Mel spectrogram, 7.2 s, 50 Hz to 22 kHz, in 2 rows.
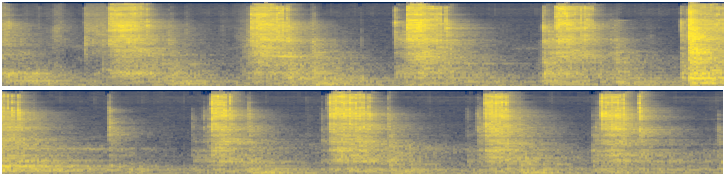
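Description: A ratchet wrench clicks in about nine evenly spaced strokes as the rear gas tank straps are tightened under a 1967-72 Chevy C10, each a sharp burst of ratcheting close by with no talking.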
